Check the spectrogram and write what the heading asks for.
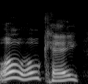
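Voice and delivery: imitating startled shop staff; hint of surprise; mock surprised okay.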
